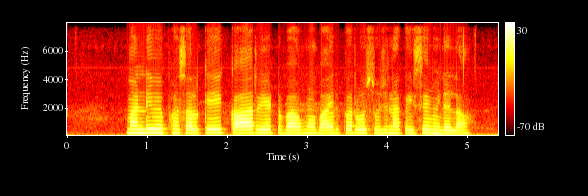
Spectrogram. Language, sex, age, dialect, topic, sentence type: Bhojpuri, female, 18-24, Western, agriculture, question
